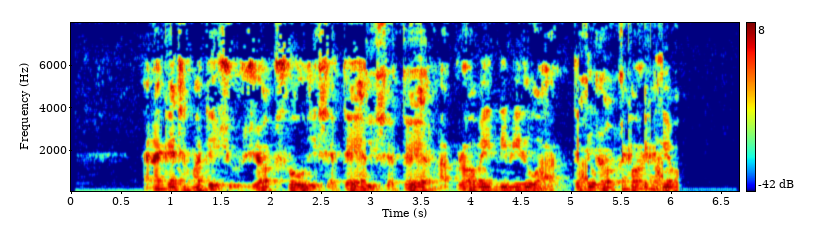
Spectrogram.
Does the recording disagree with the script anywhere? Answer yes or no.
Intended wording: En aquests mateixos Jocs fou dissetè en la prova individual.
yes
